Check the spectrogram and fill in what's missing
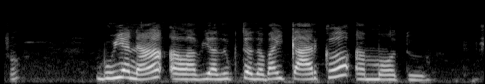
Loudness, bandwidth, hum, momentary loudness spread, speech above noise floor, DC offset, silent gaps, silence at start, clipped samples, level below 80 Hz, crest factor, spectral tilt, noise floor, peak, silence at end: -15 LUFS; 7.2 kHz; none; 15 LU; 39 dB; under 0.1%; none; 0.1 s; under 0.1%; -62 dBFS; 16 dB; -6 dB/octave; -53 dBFS; 0 dBFS; 0.55 s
